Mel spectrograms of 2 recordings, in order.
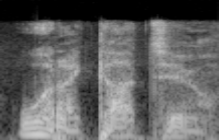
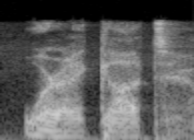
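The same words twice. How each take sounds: First: Lower, cool action-hero line; tough one-liner. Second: Whispered, cool action-hero line; whispered one-liner. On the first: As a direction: deliver it low like a badass. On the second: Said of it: "this is the part where he goes". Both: Retold or imitated.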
